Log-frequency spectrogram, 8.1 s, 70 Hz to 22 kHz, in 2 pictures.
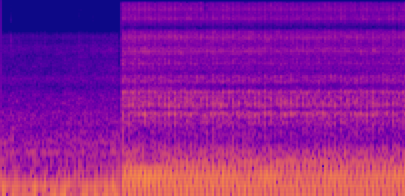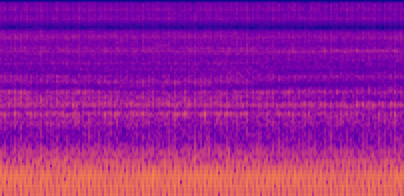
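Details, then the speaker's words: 1981 Volvo 245DL, 168,000 km, apparently original engine, restored after 12 years off road and 7 not running, new fuel tank and rebuilt brakes; engine catches and settles into smooth, even, steady run; normal running. "12 years, 7 years not running. And she's she runs great."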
